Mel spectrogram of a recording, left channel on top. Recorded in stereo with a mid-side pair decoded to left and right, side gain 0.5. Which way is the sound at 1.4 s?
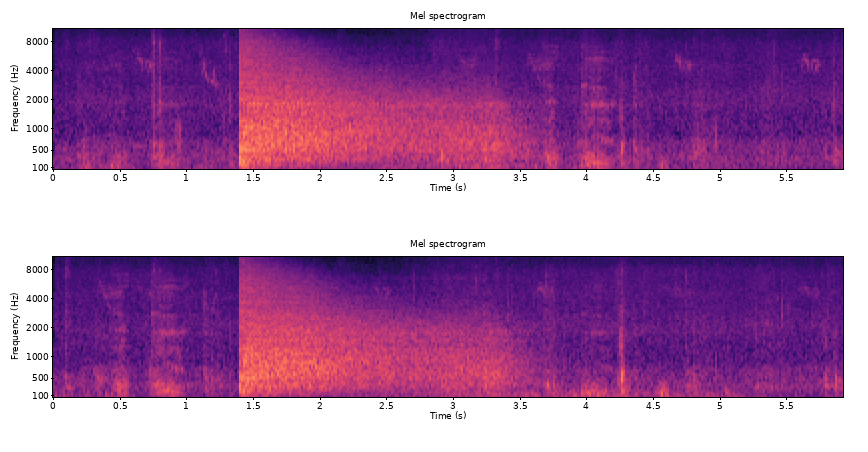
25° left.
